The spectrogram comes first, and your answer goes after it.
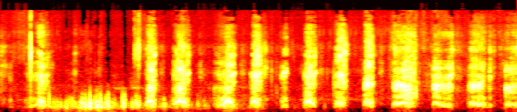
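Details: Dog playing tug of war, giving a run of rough, growly bursts roughly twice a second, each short and harsh, with brief gaps between them, heard indoors with no other clear sounds.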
